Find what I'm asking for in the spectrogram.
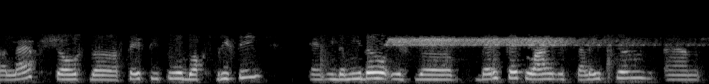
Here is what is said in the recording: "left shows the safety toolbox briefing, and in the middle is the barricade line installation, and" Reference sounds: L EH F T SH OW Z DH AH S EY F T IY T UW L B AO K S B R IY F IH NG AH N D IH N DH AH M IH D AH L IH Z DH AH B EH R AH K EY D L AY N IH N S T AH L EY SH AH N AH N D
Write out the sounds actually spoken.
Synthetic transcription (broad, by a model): L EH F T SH OW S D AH S EY F T IY T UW B AO K S B R IY F IH NG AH N IH N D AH M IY D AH L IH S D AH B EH R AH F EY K L AY N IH N S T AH L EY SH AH N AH N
